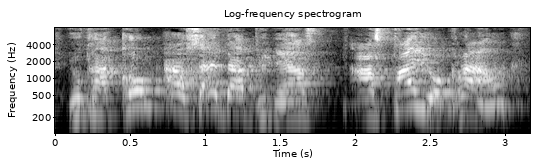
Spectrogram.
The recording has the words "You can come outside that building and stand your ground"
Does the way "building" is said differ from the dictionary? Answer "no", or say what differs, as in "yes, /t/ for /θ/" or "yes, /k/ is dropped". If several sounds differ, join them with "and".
yes, /l/ is dropped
